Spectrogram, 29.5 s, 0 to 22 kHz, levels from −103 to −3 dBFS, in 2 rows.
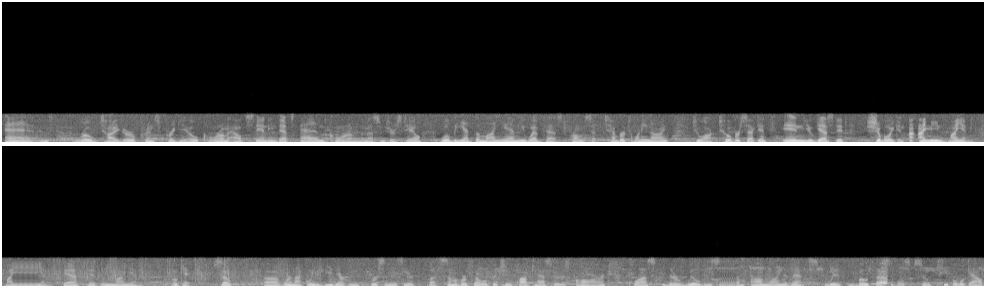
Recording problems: high frequencies cut off; severe; nothing above 4.5 kHz
chatter from many people; noticeable; throughout; 15 dB below the speech
hiss; faint; throughout; 25 dB below the speech
audio freezing; at 15 s and at 26 s
dog barking; loud; at 28 s; peak 1 dB above the speech

